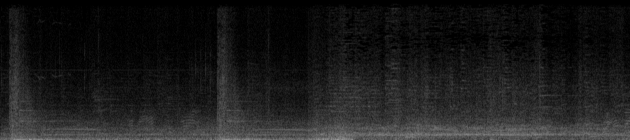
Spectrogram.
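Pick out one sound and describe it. A large body of soldiers tramps and clatters in march.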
